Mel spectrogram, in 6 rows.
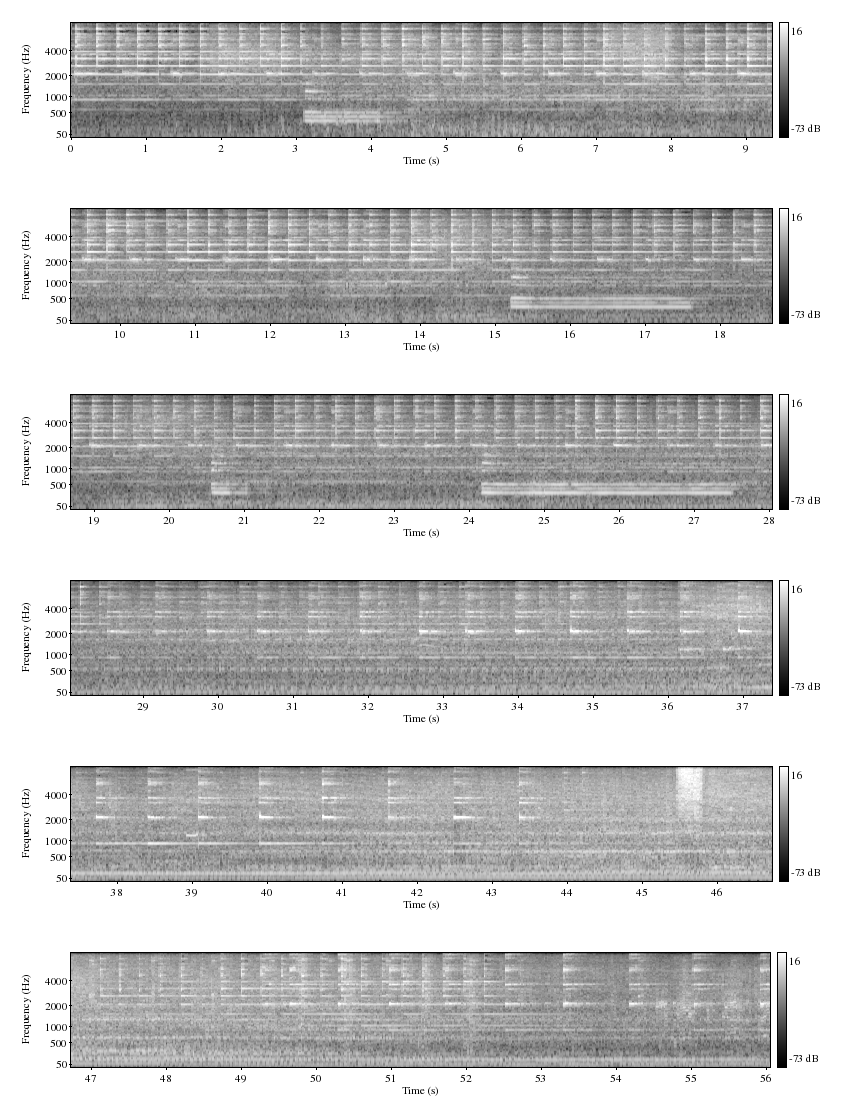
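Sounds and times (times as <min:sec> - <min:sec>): crossing signal bell dinging: 0:00.0 - 0:45.4, 0:46.1 - 0:56.0
train coaches rolling by: 0:00.0 - 0:56.0
train horn chord: 0:03.0 - 0:04.6, 0:15.2 - 0:17.9, 0:20.5 - 0:21.3, 0:24.1 - 0:27.8
short air hiss: 0:45.5 - 0:46.0.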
